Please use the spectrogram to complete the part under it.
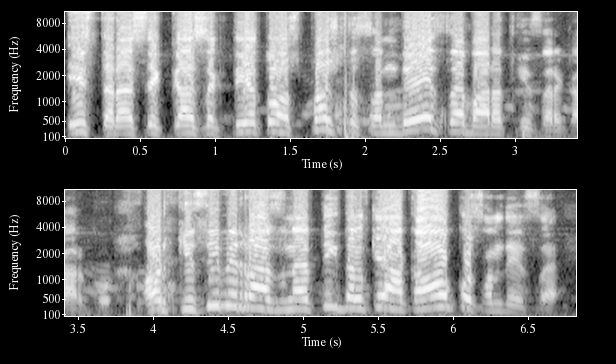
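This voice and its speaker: A man's voice: very high-pitched, lively intonation, normal speed, fairly bright tone. A man speaking at a protest in a declamatory, rousing way.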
